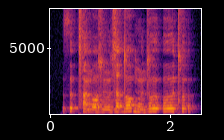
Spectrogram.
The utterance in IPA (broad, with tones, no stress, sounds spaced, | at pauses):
θ ʊ˦ ʔ tʰ ã˦˨ ŋ ɔ˨ z ũ˨ z ä̰˦˨ d ɔ˦ ɡ ũ˨ d o˦ ʊ̯ ʔ o˦ ʊ̯ tʰ ʊ˦ ʔ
